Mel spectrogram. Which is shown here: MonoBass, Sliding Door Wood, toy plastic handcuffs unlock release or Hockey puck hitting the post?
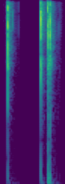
toy plastic handcuffs unlock release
